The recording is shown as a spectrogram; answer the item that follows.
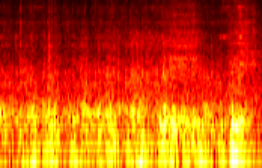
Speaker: This was the front hub that failed on my road trip, the bearing, which you can hear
